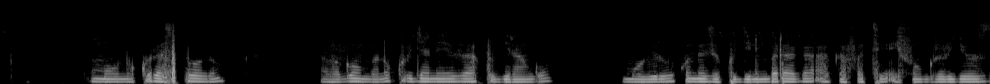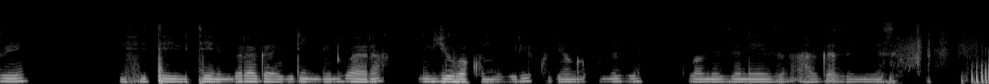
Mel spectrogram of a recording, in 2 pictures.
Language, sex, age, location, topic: Kinyarwanda, male, 25-35, Kigali, health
